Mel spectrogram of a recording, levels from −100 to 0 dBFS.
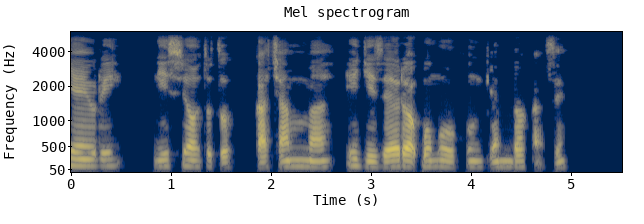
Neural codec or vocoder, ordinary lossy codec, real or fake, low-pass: none; none; real; 5.4 kHz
